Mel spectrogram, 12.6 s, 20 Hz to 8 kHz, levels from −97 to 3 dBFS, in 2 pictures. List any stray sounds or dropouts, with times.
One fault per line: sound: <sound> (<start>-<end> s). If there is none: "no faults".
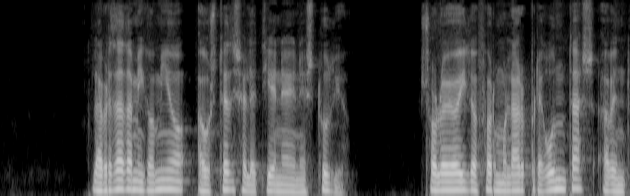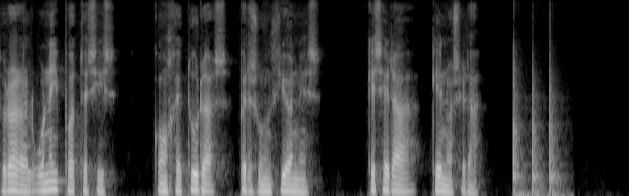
sound: thud (11.4-12.0 s)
